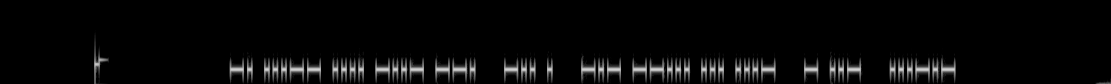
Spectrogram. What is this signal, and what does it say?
Morse code, heard as a keyed tone, about 28 wpm, 700 Hz. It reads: N3HXG DE K7SV TU <SK>
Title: K1USN SST QSO Practice 28wpm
